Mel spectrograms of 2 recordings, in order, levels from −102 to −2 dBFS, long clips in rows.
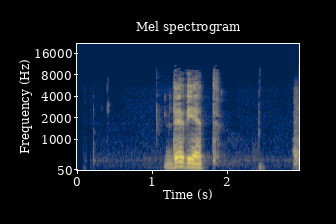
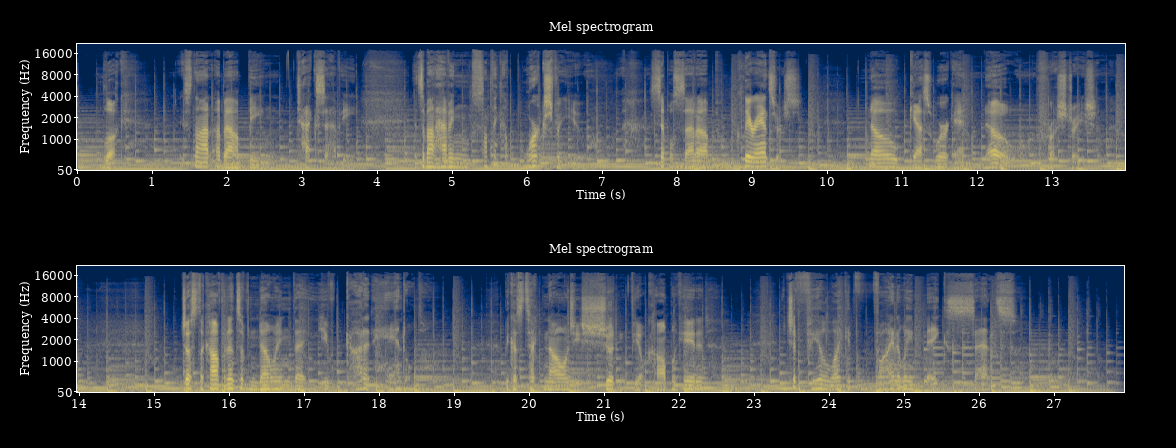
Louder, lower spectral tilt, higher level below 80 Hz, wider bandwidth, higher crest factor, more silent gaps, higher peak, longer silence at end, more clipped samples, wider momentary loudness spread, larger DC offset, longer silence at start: first, -18 LUFS vs -26 LUFS; about the same, -5.5 dB/octave vs -5 dB/octave; second, -68 dBFS vs -34 dBFS; second, 9.8 kHz vs 18 kHz; about the same, 20 dB vs 22 dB; neither; about the same, -2 dBFS vs -4 dBFS; about the same, 0 s vs 0.05 s; neither; first, 25 LU vs 9 LU; neither; first, 1.15 s vs 0 s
